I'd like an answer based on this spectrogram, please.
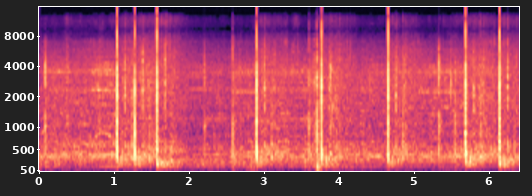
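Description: Aerial firework shells bursting: about eight sharp bangs at irregular intervals, some in quick succession, over a steady background rumble.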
